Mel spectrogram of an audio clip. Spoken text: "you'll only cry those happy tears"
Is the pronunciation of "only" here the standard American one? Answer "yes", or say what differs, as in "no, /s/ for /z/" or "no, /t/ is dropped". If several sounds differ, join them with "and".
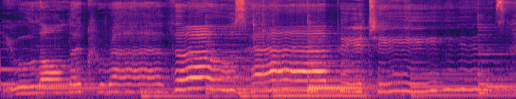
no, /n/ is dropped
